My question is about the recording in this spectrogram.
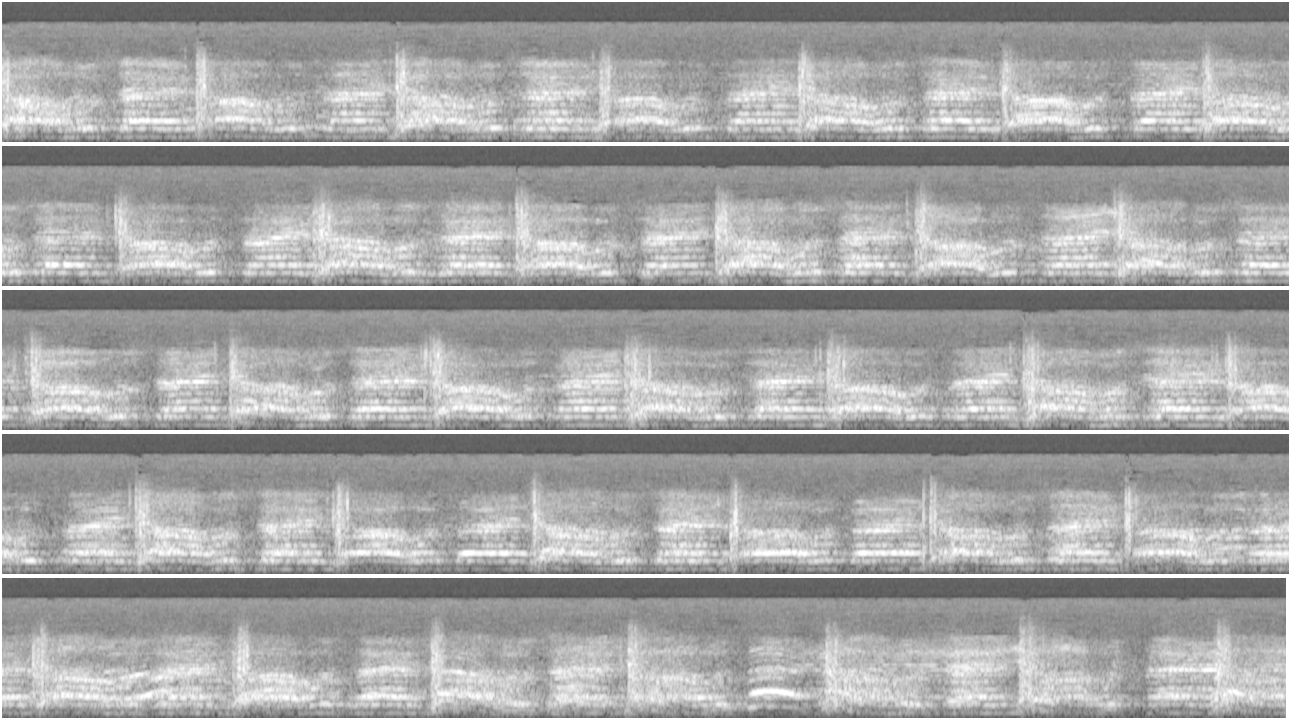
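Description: Men's voices chanting a noha, a Shia lament, over a steady beat of open hands slapping bare chests in matam, about one and a half strikes a second.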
